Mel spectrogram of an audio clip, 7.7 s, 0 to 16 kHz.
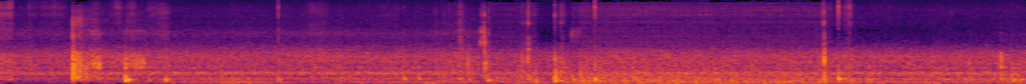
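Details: Honey bees, filmed on 12-11-23, give a dense steady hum centred low and mid-range, broken by sharp clicks and taps near the microphone at about half a second, four seconds and six seconds.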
